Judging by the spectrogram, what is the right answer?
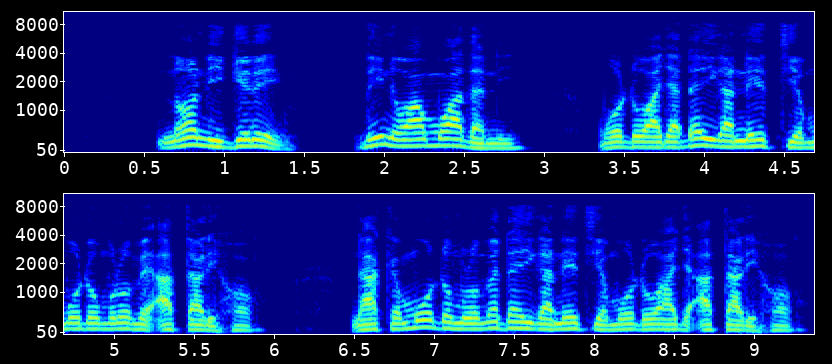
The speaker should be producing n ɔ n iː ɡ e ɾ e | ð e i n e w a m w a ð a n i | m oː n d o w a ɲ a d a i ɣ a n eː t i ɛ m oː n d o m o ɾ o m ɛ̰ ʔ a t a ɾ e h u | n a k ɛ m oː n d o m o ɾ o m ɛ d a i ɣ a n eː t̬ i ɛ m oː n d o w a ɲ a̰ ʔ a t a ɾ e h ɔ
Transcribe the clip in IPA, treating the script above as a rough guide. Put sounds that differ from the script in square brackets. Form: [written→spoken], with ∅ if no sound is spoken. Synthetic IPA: n ɔ n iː ɡ e ɾ e | ð e i n e w a m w a ð a n i | m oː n d o w a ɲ a d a i ɣ a n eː t i ɛ m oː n d o m o ɾ o m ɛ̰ ʔ a t a ɾ e h [u→ɔ] | n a k ɛ m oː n d o m o ɾ o m ɛ d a i ɣ a n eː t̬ i ɛ m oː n d o w a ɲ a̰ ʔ a t a ɾ e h ɔ

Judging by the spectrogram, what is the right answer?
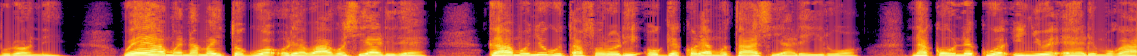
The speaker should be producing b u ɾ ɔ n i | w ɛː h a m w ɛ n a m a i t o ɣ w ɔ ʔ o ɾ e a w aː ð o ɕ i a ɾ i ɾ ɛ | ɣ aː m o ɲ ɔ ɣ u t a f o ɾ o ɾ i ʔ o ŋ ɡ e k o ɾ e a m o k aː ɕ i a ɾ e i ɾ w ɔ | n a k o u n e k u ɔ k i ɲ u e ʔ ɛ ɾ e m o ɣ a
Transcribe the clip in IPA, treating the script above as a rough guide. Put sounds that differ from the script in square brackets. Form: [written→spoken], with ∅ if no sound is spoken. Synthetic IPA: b u ɾ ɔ n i | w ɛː h a m w ɛ n a m a i t o ɣ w ɔ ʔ o ɾ e a w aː [ð→ɣ] o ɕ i a ɾ i ɾ ɛ | ɣ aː m o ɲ [ɔ→u] ɣ u t a f o ɾ o ɾ i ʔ o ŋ ɡ e k o ɾ e a m o [k→t] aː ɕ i a ɾ e i ɾ w ɔ | n a k o u n e k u ɔ [k→ʔ] i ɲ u e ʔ ɛ ɾ e m o ɣ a

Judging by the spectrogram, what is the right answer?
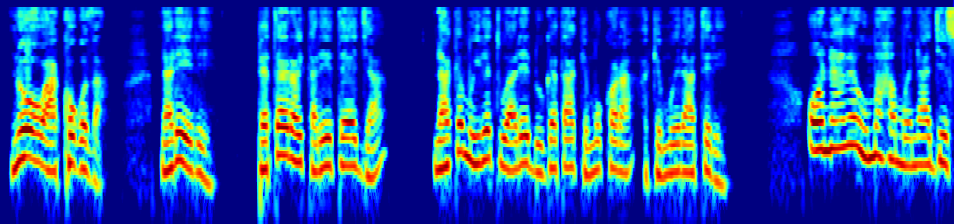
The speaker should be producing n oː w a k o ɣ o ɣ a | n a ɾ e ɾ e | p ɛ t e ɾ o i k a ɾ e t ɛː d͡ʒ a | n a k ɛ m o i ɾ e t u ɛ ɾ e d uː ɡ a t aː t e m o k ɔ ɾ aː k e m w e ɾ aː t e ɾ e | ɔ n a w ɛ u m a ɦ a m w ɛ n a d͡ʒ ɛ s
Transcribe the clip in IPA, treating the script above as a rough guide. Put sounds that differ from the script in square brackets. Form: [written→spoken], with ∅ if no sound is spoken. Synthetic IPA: n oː w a k o ɣ o [ɣ→ð] a | n a ɾ e ɾ e | p ɛ t [e→ɛ] ɾ [o→ɔ] i k a ɾ e t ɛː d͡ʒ a | n a k ɛ m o i ɾ e t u [ɛ→a] ɾ e d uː ɡ a t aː [t→k] e m o k ɔ ɾ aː k e m w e ɾ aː t e ɾ e | ɔ n a w ɛ u m a ɦ a m w ɛ n a d͡ʒ ɛ s

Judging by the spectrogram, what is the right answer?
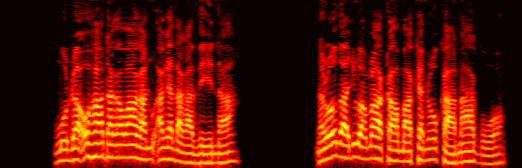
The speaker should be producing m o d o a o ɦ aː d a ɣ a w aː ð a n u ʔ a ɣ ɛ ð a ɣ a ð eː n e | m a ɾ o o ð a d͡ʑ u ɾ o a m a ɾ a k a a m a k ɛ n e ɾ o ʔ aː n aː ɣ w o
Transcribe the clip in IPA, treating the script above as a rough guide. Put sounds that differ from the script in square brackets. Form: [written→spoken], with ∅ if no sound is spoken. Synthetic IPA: m o d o a o ɦ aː d a ɣ a w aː [ð→ɣ] a n u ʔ a ɣ ɛ ð a ɣ a ð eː n [e→a] | [m→n] a ɾ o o ð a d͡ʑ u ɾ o a m a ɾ a k a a m a k ɛ n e ɾ o [ʔ→k] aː n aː ɣ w [o→ɔ]

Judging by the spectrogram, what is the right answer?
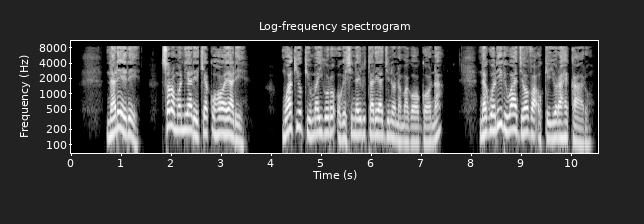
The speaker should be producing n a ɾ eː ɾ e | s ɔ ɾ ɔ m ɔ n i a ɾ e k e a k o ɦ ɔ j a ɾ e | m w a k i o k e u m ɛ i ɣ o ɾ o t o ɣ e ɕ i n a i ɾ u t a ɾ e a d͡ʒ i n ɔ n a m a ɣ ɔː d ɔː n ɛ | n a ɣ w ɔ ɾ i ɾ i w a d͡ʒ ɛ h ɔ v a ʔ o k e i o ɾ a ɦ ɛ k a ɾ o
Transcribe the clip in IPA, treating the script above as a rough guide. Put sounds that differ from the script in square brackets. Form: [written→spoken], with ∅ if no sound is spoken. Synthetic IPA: n a ɾ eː ɾ e | s ɔ ɾ ɔ m ɔ n i a ɾ e k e a k o ɦ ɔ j a ɾ e | m w a k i o k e u m [ɛ→a] i ɣ o ɾ o [t→ʔ] o ɣ e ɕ i n a i ɾ u t a ɾ e a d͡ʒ i n ɔ n a m a ɣ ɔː [d→ɡ] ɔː n [ɛ→a] | n a ɣ w ɔ ɾ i ɾ i w a d͡ʒ ɛ h ɔ v a ʔ o k e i o ɾ a ɦ ɛ k a ɾ o

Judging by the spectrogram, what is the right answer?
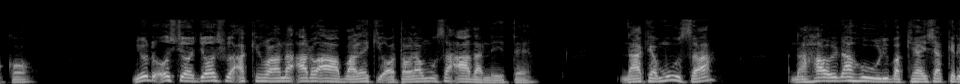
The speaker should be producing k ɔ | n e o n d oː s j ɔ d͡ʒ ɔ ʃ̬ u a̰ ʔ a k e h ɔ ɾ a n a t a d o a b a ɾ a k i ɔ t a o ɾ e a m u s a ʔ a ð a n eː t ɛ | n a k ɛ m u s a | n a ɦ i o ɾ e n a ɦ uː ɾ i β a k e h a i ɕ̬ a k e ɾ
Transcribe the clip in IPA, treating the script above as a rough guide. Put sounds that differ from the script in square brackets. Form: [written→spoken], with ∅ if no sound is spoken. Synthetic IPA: k ɔ | n e o n d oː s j ɔ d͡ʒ ɔ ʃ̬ u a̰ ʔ a k e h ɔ ɾ a n a [t→ʔ] a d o a [b→m] a ɾ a k i ɔ t a o ɾ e a m u s a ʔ a ð a n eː t ɛ | n a k ɛ m u s a | n a ɦ [i→a] o ɾ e n a ɦ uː ɾ i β a k e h a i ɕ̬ a k e ɾ

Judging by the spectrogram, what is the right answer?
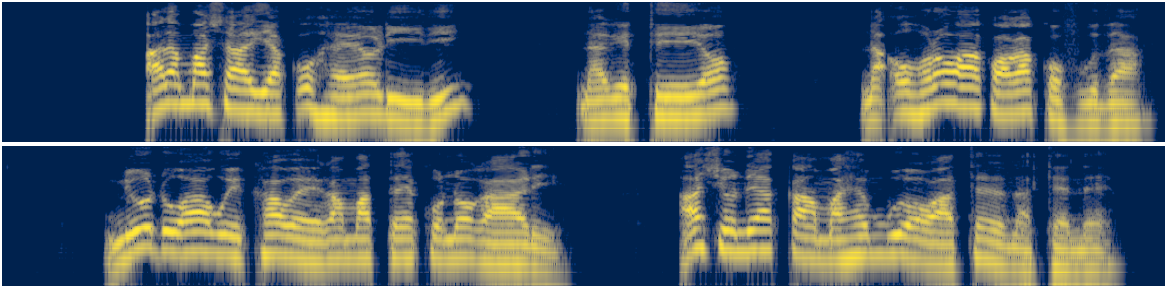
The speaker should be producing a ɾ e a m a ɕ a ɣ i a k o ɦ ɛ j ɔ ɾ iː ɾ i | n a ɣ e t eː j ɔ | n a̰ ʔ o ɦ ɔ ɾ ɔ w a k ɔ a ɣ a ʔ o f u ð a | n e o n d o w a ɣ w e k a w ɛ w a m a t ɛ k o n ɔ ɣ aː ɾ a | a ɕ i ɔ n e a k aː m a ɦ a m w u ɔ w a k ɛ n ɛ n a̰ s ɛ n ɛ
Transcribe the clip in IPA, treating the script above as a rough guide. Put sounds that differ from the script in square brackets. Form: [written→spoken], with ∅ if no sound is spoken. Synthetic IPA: a ɾ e a m a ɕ a ɣ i a k o ɦ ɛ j ɔ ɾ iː ɾ i | n a ɣ e t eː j ɔ | n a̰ ʔ o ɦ ɔ ɾ ɔ w a k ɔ a ɣ a [ʔ→k] o f u ð a | n e o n d o w a ɣ w e k a w ɛ [w→ɣ] a m a t ɛ k o n ɔ ɣ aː ɾ [a→e] | a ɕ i ɔ n e a k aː m a ɦ [a→ɛ] m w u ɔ w a [k→t] ɛ n ɛ n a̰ [s→t] ɛ n ɛ

